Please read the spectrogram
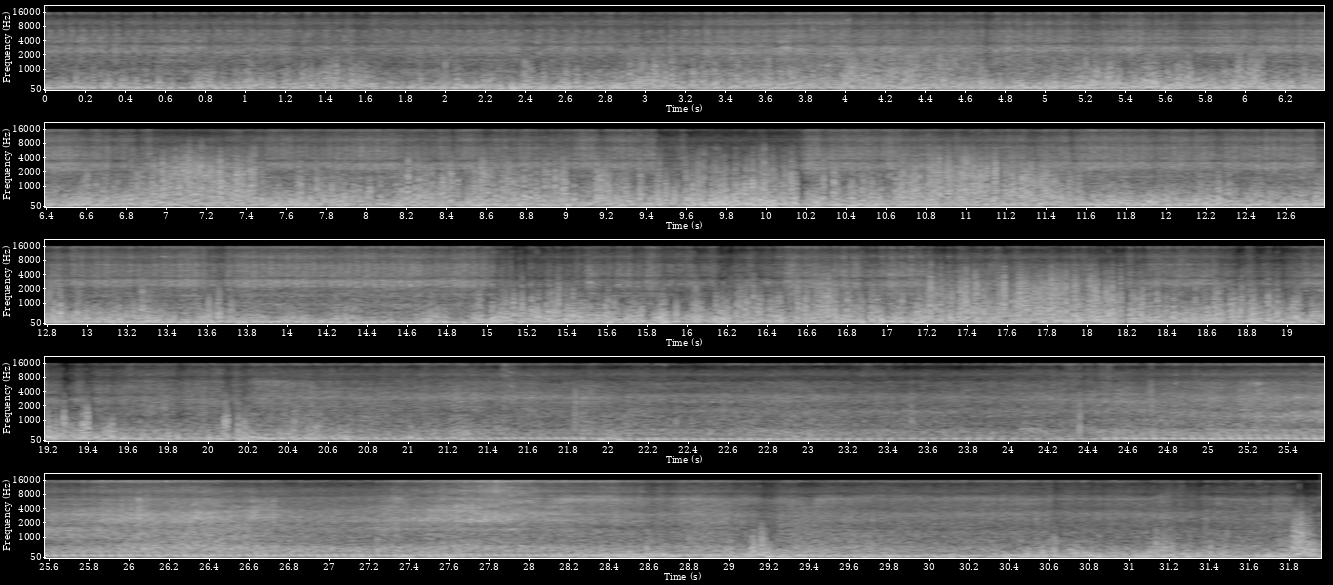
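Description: Motorcycle riding along a road, its engine running steadily with wind buffeting the microphone. The engine eases off briefly about two-thirds of the way through, then picks up again.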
